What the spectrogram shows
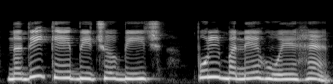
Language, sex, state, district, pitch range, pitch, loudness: Hindi, female, Uttar Pradesh, Jyotiba Phule Nagar, 250-285 Hz, 260 Hz, -12 LUFS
